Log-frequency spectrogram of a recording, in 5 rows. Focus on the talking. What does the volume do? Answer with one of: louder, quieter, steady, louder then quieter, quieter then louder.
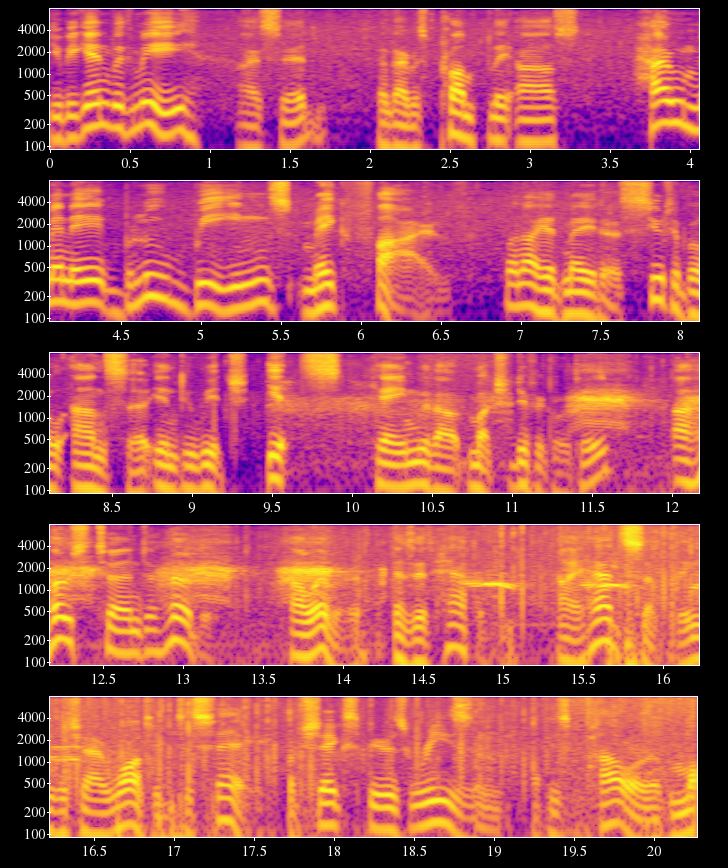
steady.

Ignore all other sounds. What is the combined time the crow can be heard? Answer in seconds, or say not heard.
9 s.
